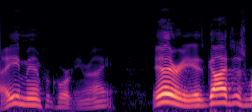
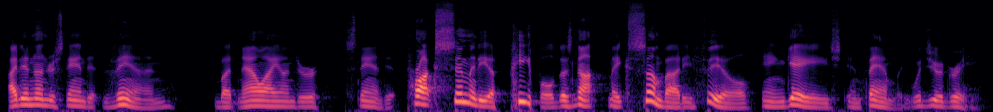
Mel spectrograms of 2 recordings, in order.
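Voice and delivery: ordinary talk

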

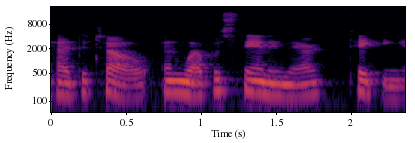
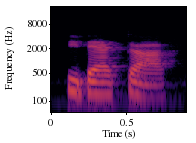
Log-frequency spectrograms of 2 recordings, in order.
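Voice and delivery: ordinary delivery

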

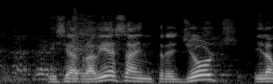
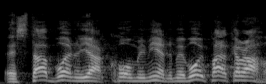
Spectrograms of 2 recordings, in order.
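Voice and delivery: put-on angry, loud, high outburst in accented Spanish; fed up; 7 semitones higher, 6 dB louder than usual. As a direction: spit out the Spanish, every word stressed. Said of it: "George está encabronado".

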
